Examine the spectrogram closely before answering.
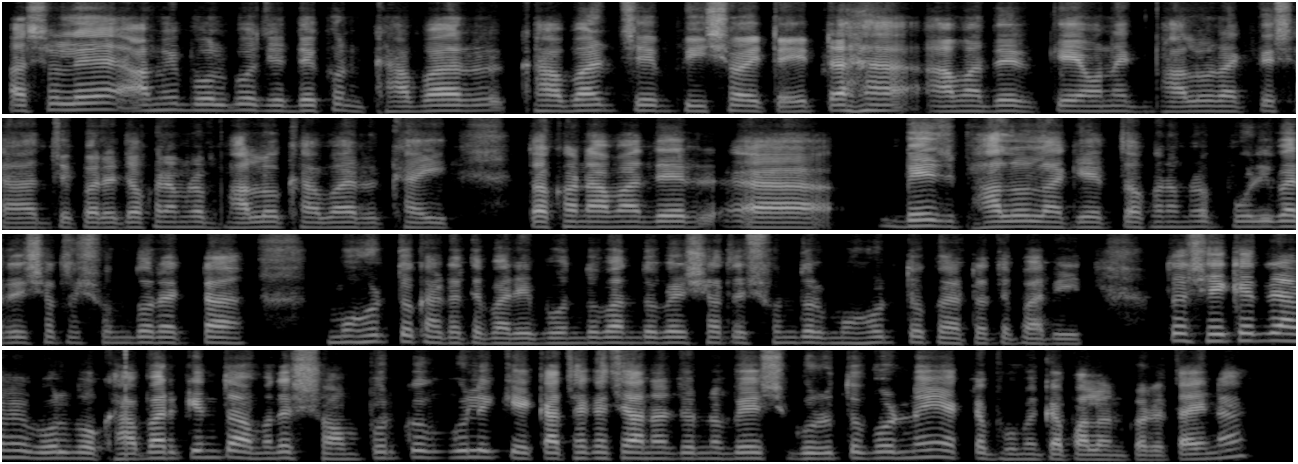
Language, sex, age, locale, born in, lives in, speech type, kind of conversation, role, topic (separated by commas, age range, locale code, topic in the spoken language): Bengali, male, 20-24, bn-BD, Bangladesh, Bangladesh, conversation, unstructured, none, আপনি কি মনে করেন খাবার ভাগাভাগি করলে মানুষ একে অপরের আরও কাছাকাছি আসে?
